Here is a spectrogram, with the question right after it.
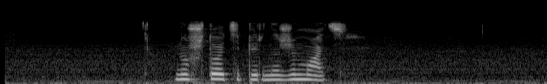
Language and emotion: Russian, neutral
